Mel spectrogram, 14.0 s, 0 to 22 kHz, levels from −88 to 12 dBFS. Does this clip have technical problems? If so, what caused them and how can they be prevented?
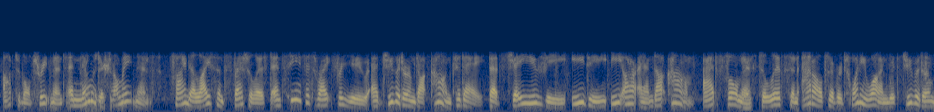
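Yes. The whole clip has the AMR narrowband mobile codec's buzzy, synthetic texture, with nothing above 3.4 kHz, which fits a low rate around 7.4 kbps. Sending wideband or at a higher rate would avoid this.

There are AMR bit errors from 1.28 to 1.91 s and again from 11.14 to 11.42 s. The speech turns hoarse and gargly because flipped bits scramble the codec's excitation pulses and fine parameters. A stronger link or better error protection would prevent them.

The faint room noise, about 26 dB below the speech, is just part of the recording.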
